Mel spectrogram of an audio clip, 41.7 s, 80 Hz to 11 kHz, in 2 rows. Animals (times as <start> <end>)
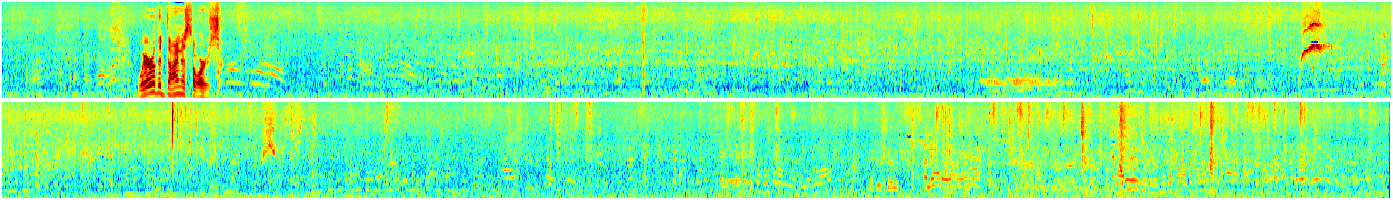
14.5 17.4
